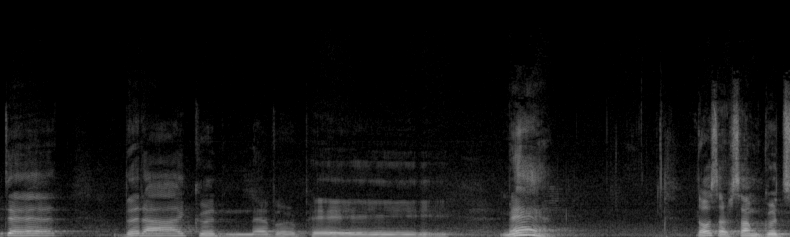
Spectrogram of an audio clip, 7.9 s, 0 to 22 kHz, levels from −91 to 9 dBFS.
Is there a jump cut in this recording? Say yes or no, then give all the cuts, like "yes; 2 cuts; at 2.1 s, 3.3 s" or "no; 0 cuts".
no; 0 cuts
